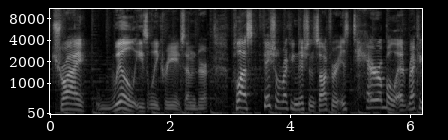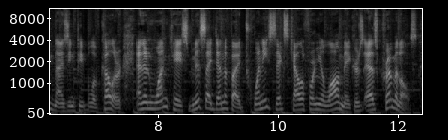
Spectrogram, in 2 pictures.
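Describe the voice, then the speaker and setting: A man's voice: on the high side, very animated, normal speed, sharp tone, soft background music. A man hosting a scripted tech news podcast in a conversational, sarcastic way with wry asides. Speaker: podcast host.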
